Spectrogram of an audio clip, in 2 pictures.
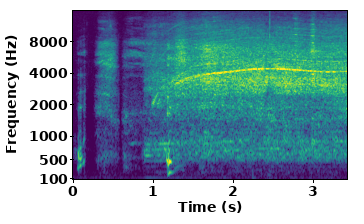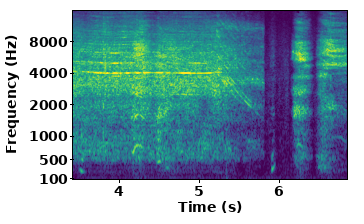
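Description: A power saw whines as it cuts.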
